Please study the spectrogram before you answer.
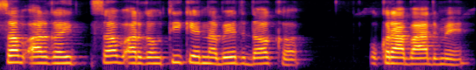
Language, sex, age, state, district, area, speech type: Maithili, female, 18-30, Bihar, Muzaffarpur, rural, spontaneous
